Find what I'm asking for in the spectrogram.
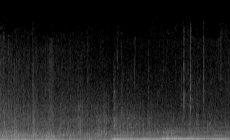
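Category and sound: nature, rain falling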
